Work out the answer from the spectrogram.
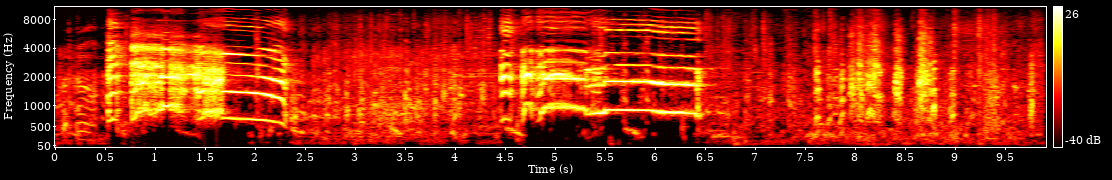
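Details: Desi farm rooster giving two long harmonic crows, each about two seconds with a falling tail, separated by softer clucks and farmyard clatter.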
